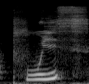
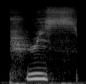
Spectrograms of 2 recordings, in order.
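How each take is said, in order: First: The vowel glide sounds like the word oui. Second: The vowel glide sounds sharper and higher. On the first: The speaker calls it wrong. "pas puisse" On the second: The speaker calls it right. "mais puisse"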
